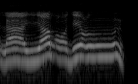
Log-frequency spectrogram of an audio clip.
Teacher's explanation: را ساکن ہے، ما قبل فتح ہے، اس فتح کی وجہ سے را کو موٹا پڑھیں گے۔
